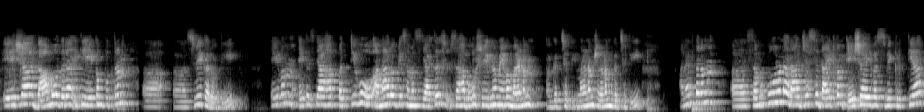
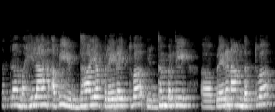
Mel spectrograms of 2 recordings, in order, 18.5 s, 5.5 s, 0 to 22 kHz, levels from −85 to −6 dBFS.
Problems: none marked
